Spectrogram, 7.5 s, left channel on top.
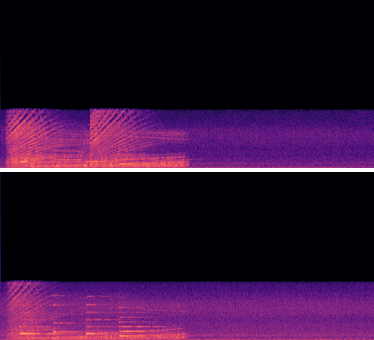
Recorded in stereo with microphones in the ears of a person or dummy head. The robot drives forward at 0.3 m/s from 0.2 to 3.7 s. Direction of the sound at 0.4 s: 50° right (ahead or behind).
